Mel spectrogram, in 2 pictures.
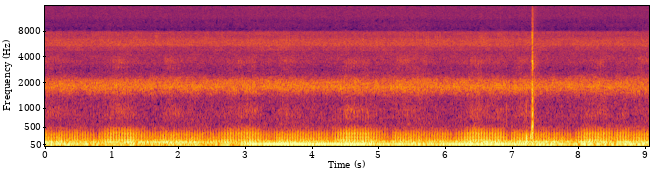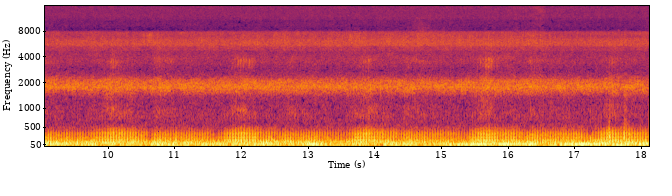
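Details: Domestic cat named Caesar purring: a soft, continuous low rumble with faint rhythmic pulsing, steady and quiet throughout, over a constant faint high-pitched hum.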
